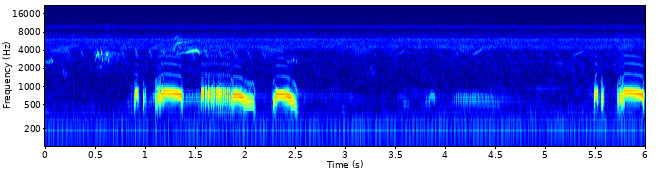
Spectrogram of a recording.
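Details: Lure call of a spotted dove, a series of low, slightly arched coos in a rhythmic group of four, then a silence of about three seconds before the cooing resumes, with a steady low hum underneath.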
